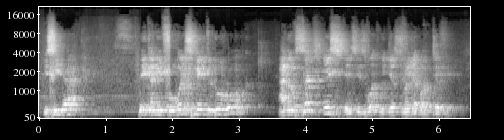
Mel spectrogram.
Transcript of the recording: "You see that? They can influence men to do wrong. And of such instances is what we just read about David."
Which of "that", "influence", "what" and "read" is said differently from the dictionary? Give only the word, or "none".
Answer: influence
